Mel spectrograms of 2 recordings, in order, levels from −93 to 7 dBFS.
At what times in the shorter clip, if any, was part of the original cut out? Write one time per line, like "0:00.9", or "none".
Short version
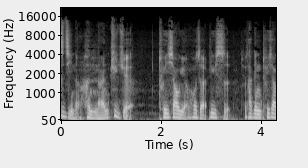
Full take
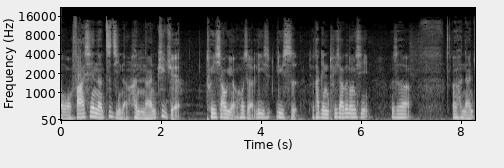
0:02.9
